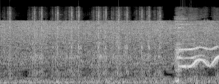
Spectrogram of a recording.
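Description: Loud, steady television-static hiss sound effect. Near the end a short wobbling cartoon 'toink' spring sound starts over it.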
